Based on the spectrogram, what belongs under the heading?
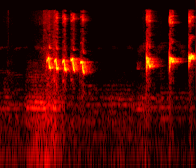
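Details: Female Yellow-vented Bulbul calling a male, used to provoke a rival into calling; a quick run of five chirps, a pause, then three louder, well-spaced sharp notes.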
